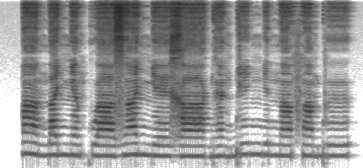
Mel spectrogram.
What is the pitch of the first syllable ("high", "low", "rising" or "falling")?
falling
